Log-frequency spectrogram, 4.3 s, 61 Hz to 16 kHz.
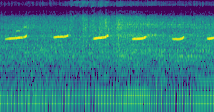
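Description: Motorcycle engine running steadily at low speed, with short rising whistles repeated about every 0.7 seconds, seven in all.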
